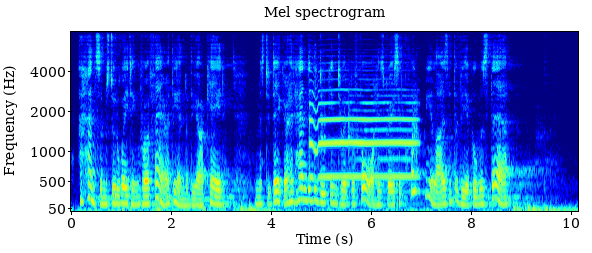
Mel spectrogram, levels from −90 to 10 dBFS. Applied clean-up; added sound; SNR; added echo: none; Trumpet; 2 dB; reverberation time 1.5 s.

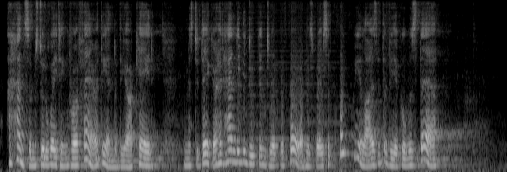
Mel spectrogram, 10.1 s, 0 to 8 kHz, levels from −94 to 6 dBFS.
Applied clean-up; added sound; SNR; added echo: neural separator model SepFormer DNS4.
